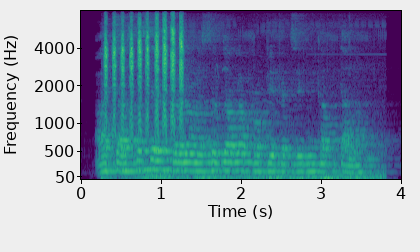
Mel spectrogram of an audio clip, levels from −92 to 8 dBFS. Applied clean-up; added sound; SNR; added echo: none; Bird; -4 dB; reverberation time 1.0 s.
